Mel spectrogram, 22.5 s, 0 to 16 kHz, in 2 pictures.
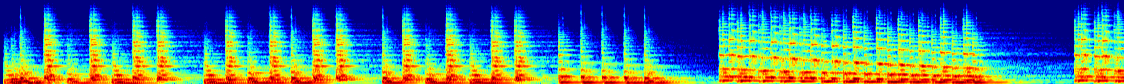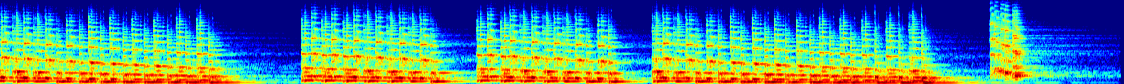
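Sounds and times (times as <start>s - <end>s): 
pizzicato strings in octaves from a synthesizer preset: 0.1s - 10.1s, 10.8s - 13.6s, 14.3s - 22.1s.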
